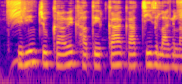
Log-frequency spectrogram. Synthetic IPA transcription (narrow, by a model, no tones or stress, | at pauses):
iɾint͡ʃʊkawekʰat̪iɾkakat͡ʃid͡ʒlaɡla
